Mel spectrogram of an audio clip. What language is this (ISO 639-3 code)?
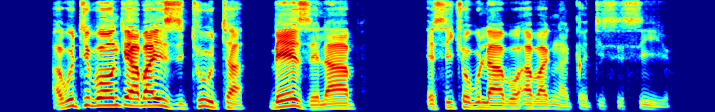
nde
